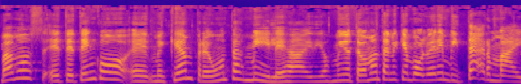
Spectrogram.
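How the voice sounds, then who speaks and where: Pitched high, a woman talks with hardly any pauses. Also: ordinary pitch variation, moderate pace. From Argentina. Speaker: TV show host. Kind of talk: interview. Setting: studio. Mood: warm, lively, playful. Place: studio.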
